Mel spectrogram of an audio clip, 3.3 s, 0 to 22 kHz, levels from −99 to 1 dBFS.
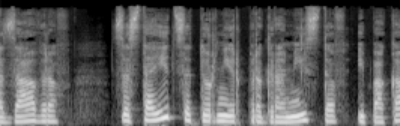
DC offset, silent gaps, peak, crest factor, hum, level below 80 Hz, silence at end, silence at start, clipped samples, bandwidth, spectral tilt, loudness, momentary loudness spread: under 0.1%; none; -4 dBFS; 14 dB; none; -52 dBFS; 0 s; 0 s; under 0.1%; 17.5 kHz; -5.5 dB/octave; -17 LUFS; 7 LU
